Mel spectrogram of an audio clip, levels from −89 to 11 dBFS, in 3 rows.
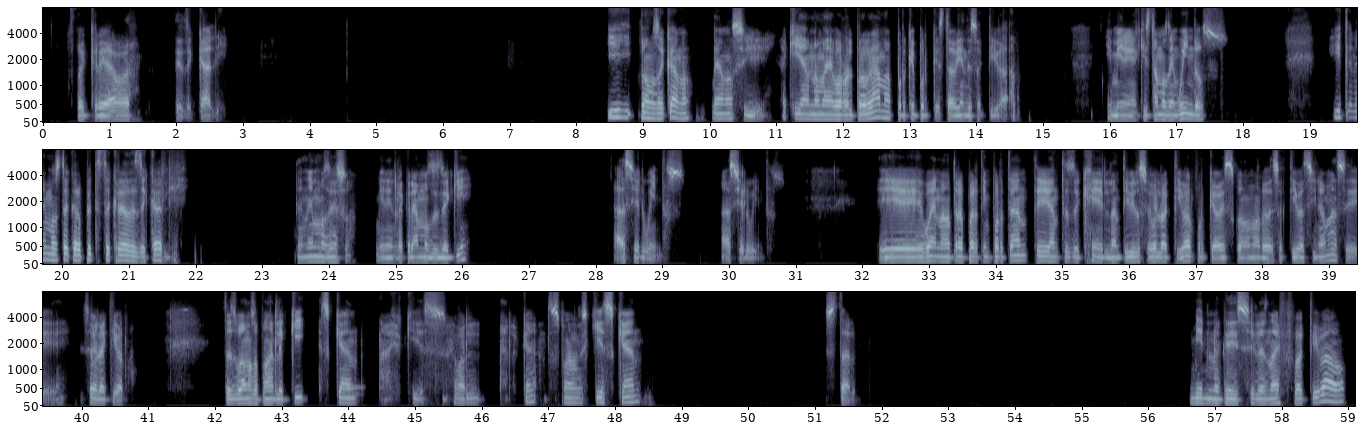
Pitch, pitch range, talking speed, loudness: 115 Hz, 110-130 Hz, 105 wpm, -23 LUFS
